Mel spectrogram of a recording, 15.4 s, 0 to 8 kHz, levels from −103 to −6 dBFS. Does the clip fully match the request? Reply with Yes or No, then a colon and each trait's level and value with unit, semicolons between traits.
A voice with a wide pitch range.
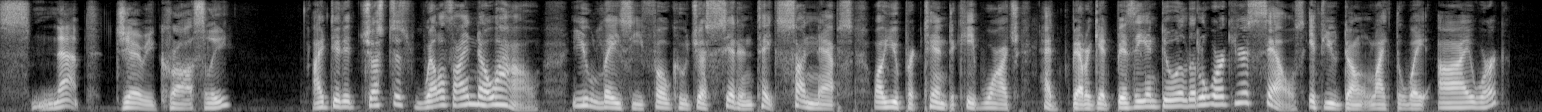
Yes: wide, 6.6 semitones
